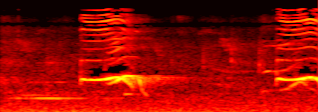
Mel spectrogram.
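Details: Asian koel (Eudynamys scolopaceus) song: two loud, clear whistled notes about two seconds apart, each ringing with a slight wavering dip, over a quiet background hum.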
